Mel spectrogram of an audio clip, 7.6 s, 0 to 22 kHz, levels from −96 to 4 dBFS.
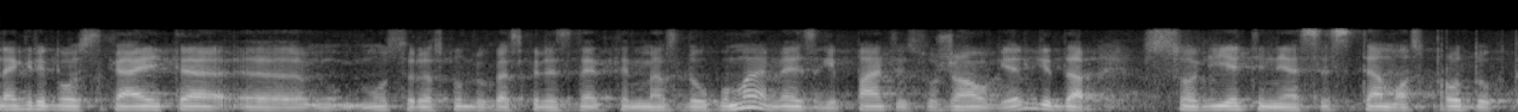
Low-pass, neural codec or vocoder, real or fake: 7.2 kHz; codec, 16 kHz, 2 kbps, FunCodec, trained on Chinese and English, 25 frames a second; fake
